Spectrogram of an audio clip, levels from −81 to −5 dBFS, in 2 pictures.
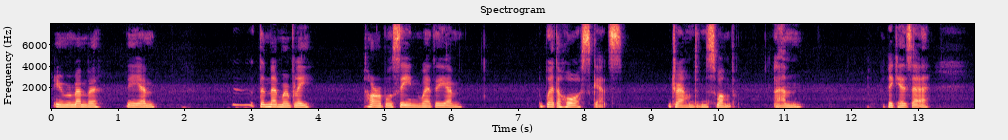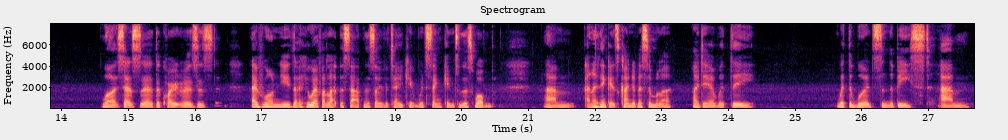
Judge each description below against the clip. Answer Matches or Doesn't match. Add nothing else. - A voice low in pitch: Doesn't match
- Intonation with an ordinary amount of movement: Doesn't match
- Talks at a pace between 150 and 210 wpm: Doesn't match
